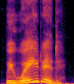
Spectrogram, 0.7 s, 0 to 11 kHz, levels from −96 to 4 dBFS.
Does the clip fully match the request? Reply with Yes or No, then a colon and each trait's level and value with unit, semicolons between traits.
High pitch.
Yes: very high, 255 Hz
